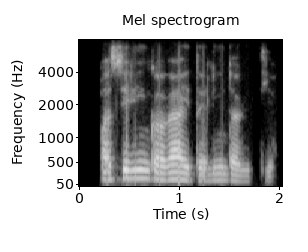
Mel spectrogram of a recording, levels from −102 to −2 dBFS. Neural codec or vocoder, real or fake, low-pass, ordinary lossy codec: none; real; 7.2 kHz; Opus, 24 kbps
